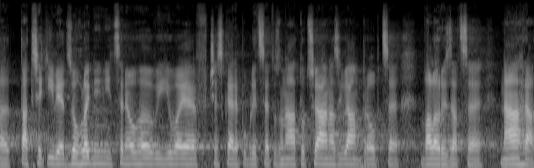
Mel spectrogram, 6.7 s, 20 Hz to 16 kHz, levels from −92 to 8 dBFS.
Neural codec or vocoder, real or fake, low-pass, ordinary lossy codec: none; real; 14.4 kHz; AAC, 96 kbps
